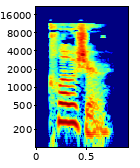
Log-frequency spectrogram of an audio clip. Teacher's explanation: a pronunciar en inglés por hablantes nativos closure dos sílabas closure acentuación en la primera sílaba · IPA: ˈkloʊʒər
